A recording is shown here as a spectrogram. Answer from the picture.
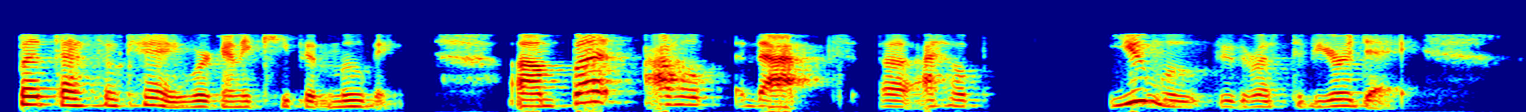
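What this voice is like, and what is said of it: Raspy, hoarse voice. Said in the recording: “I'm sounding a little raspy this morning”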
